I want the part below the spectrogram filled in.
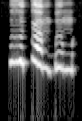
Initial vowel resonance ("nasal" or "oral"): oral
